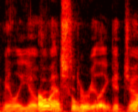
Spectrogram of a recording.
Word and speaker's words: Jovovich: Mila Jovovich or Jovovich, however you pronounce it, she's a really good actress. She knows what she's doing. It is Okay, it is Jovovich. It is It's Jovovich. Jovovich. Yeah, I looked this up That's why I beforehand.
